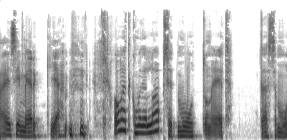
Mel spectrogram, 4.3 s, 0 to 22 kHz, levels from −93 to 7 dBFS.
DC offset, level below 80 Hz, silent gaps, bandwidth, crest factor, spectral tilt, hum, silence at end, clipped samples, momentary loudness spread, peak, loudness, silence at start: under 0.1%; -50 dBFS; none; 16.5 kHz; 14 dB; -5.5 dB/octave; none; 0 s; under 0.1%; 9 LU; 0 dBFS; -15 LUFS; 0 s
